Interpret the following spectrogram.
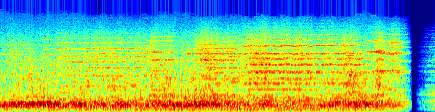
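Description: Music on an old newsreel soundtrack, playing steadily and fairly loud.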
